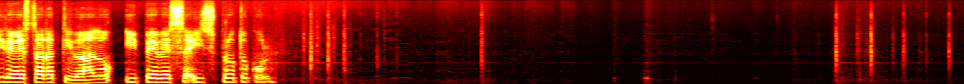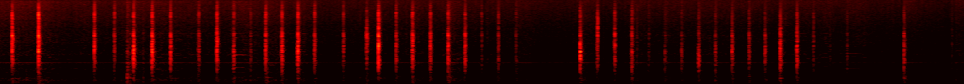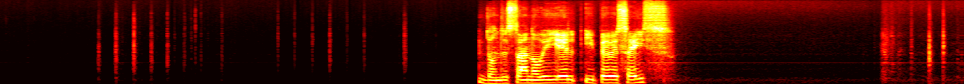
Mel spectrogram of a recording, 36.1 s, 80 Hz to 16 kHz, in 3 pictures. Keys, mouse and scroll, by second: 3.7 Down, 3.9 Down, 4.1 Down, 4.3 Down, 4.5 Down, 4.7 Down, 5.7 Down, 10.2 Down, 10.6 Down, 11.0 Down, 11.4 Down, 11.6 Down, 11.9 Down, 12.3 Down, 12.9 Down, 13.3 Down, 13.5 Down, 13.7 Down, 14.3 Down, 15.0-16.1 Down, 16.6 Down, 16.8 Down, 17.0-18.1 Down, 19.1 Down, 19.3 Down, 19.5 Down, 20.2 Down, 20.4 Down, 20.6-21.4 Down, 21.6 Down, 21.8 Down, 22.2 Down, 25.1 Down, 25.3 Down, 25.6 Down, 25.8-27.6 Down, 27.8 Down, 28.0 Down, 28.2 Down, 28.5 Down, 29.9-31.7 Up, 35.4 Up, 35.8 Up.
